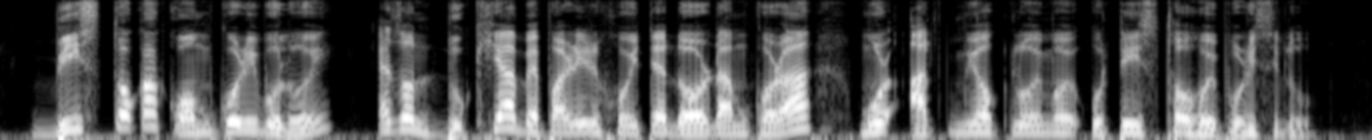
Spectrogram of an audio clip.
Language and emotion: Assamese, angry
